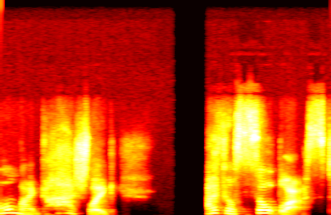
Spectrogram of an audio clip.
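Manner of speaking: voice catching with emotion. Speaker recalling a morning on the beach, getting emotional. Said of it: "I promised I wouldn't get emotional".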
